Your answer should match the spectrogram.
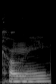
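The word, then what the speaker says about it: Kareem: yeah k Kare Kare they say it right kareim kareim okay okay yeah yeah his name speaks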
